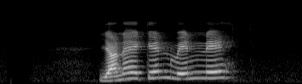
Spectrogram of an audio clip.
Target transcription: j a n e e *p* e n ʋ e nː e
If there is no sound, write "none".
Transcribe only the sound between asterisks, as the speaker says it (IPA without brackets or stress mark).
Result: k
